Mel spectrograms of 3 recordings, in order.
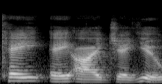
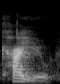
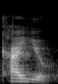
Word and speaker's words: kaiju: known as they're referred to as Caillou spelled ka i Ju which sounds like a Jew or kaiju but it's actually pronounced with a neat sound J's are pronounced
